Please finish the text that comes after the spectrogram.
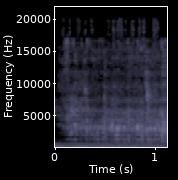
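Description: Shrimp sauté in a hot pan over medium heat, giving a soft, steady sizzle that crackles continuously throughout with no voices.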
